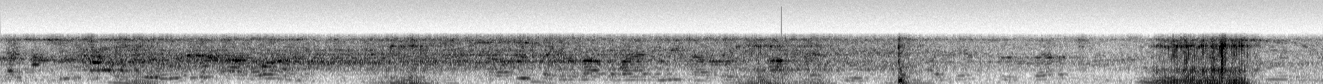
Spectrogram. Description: This is what happens when you eat a heavy lunch, snore session when u get home. Dad mom and boyfriend all knocked out.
